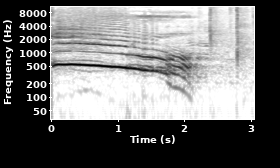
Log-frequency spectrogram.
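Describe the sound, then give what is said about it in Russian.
A person loudly imitates a rooster's crow: one long, strained, wavering call of about two seconds that holds a high pitch, then slides down and breaks off, followed by faint rustling. “А когда петуху уже это все достало, как бы, он...”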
